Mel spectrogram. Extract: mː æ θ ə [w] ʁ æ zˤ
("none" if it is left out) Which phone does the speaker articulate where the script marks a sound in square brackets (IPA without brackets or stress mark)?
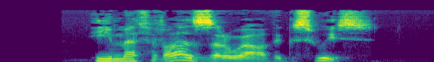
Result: v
